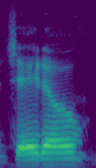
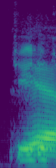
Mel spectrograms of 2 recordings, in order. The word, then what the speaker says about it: Jada: I think I saw a jado is that how you say it toys it was Optimus but it was like uh 118 scale it was really big Jada toys yeah that's it I saw it did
